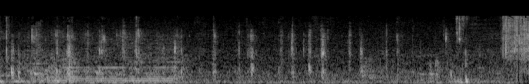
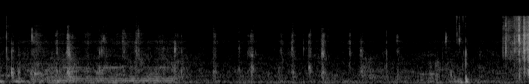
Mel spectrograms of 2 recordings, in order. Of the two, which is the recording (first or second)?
first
